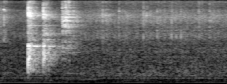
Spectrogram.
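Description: A single sharp clink of kitchenware against a cooking pan about a quarter second in, ringing briefly, then only a faint steady hum.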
